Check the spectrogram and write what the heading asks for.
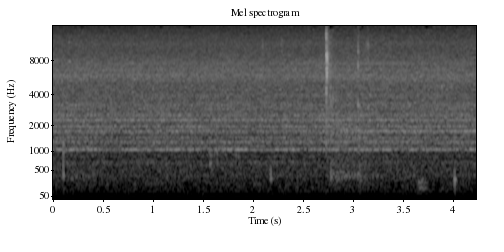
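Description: Low steady room hiss with a faint high tone, and a few faint small clicks as a bicycle brake lever's barrel adjuster is turned by hand.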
